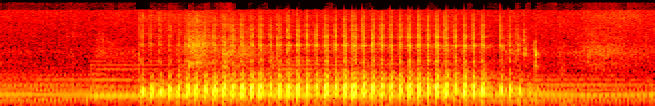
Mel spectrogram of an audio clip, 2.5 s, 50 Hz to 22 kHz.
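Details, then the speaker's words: Cat purring while calm or being stroked; brief, rapidly pulsing purr over steady background music, a normal contented sound; purring said to occur around 26 Hz and to be calming for humans. "berdasarkan penelitian kucing biasanya mendengkur pada frekuensi 26 harus frekuensi Ini bisa memberikan terapi pada manusia dengarkan dengkuran kucing bisa membuat kita lebih tenangno"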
